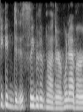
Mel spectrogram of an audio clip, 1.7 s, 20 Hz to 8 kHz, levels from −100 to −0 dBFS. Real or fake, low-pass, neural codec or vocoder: fake; 7.2 kHz; autoencoder, 22.05 kHz, a latent of 192 numbers a frame, VITS, trained on one speaker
